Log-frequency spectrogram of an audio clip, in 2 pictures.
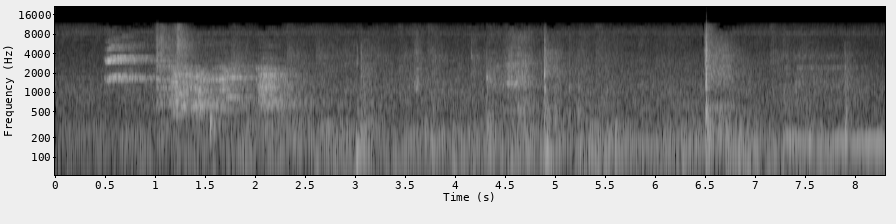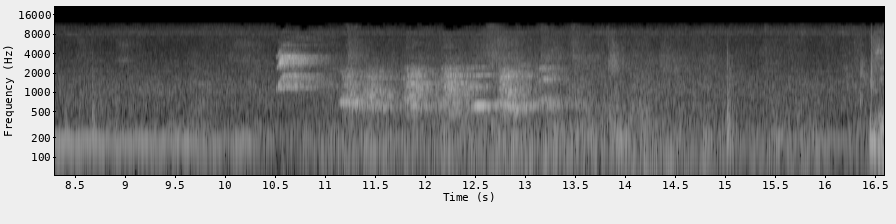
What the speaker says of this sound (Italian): Senti sto cane?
